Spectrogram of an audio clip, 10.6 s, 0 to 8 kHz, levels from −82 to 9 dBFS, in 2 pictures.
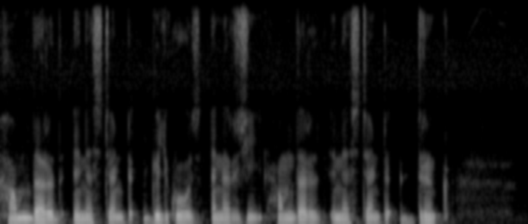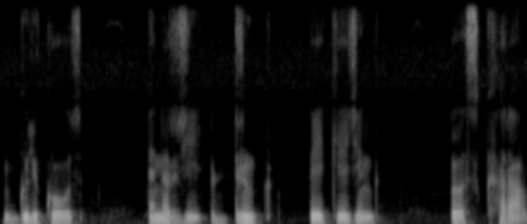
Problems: none marked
